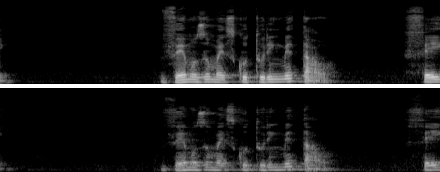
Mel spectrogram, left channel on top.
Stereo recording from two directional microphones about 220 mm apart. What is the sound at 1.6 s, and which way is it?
Speech, 35° left (ahead or behind).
